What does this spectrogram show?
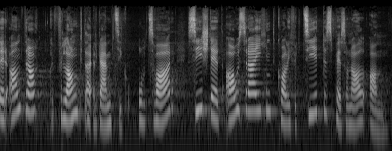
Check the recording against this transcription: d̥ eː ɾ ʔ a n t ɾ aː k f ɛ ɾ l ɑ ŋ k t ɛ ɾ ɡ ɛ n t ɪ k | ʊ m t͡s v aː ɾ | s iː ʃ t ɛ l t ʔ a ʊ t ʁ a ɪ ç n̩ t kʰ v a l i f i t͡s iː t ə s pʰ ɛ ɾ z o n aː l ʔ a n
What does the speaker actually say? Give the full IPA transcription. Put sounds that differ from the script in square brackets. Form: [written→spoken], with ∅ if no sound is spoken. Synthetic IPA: d̥ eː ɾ ʔ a n t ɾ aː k f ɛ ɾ l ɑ ŋ k t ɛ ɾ ɡ ɛ n [t→t͡s] ɪ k | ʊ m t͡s v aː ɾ | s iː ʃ t ɛ l t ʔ a ʊ [t→s] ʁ a ɪ ç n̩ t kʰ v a l i f i t͡s iː t ə s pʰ ɛ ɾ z o n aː l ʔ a n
